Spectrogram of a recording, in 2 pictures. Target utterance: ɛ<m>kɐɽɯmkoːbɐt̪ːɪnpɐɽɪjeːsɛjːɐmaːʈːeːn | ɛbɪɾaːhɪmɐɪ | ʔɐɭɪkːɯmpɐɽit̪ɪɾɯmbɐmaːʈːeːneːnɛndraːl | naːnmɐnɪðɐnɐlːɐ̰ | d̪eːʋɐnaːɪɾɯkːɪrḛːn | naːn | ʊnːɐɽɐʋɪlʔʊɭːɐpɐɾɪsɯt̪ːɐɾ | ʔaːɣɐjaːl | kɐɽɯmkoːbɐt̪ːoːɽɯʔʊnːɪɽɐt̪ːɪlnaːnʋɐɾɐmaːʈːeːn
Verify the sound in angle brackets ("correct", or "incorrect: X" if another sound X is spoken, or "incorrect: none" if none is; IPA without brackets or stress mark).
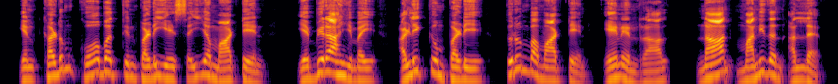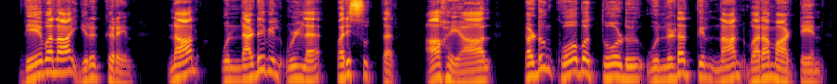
incorrect: n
